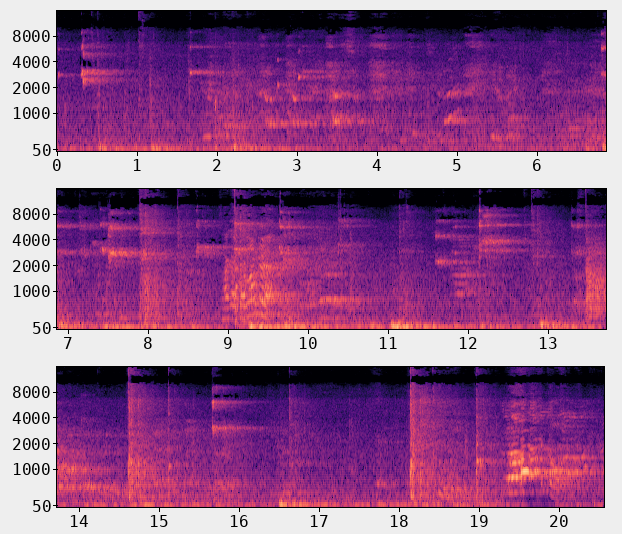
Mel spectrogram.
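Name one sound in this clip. Badminton rackets smack shuttlecocks in a large echoing hall.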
